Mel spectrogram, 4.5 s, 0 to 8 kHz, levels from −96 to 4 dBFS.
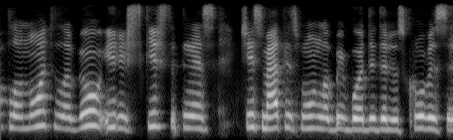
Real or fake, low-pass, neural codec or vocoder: fake; 7.2 kHz; codec, 24 kHz, 1.2 kbps, DualCodec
